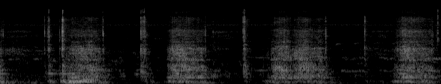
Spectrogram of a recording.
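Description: A 7/32-inch round rat-tail file sharpening the cutter teeth of a Stihl chainsaw chain by hand: about four rasping file strokes roughly a second apart, with a few light clicks in between.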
